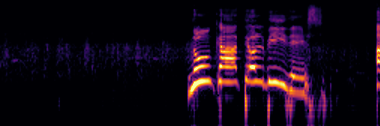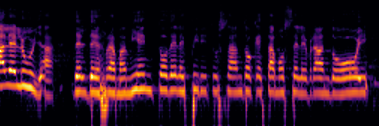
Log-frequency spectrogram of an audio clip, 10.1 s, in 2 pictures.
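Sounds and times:
audience applause: 0:00.0 - 0:05.0
speech: 0:02.5 - 0:04.4, 0:05.0 - 0:10.1.

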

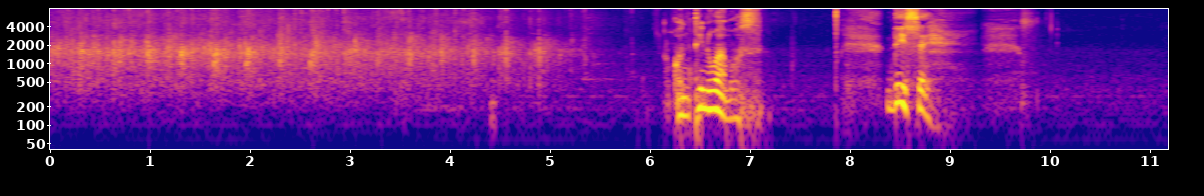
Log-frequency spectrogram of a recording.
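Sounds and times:
audience applause: 0:00.0 - 0:05.6
speech: 0:06.2 - 0:07.2, 0:08.4 - 0:09.0.

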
